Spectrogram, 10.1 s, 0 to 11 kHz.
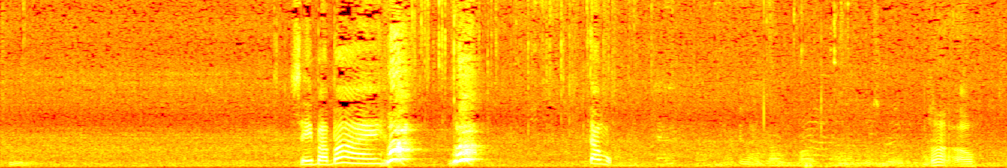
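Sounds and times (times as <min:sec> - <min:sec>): dog barking: 0:03.8 - 0:04.9.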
